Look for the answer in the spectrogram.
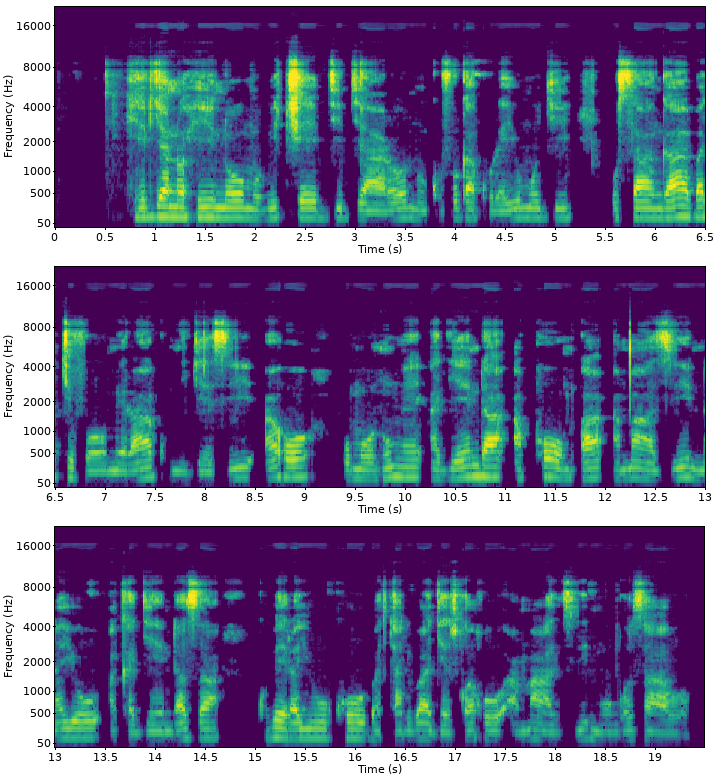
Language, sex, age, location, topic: Kinyarwanda, male, 18-24, Huye, health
